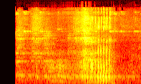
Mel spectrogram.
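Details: Snoring from a small dog: soft hissing breath swelling into one short rattling snore, then fading, in a noisy recording.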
